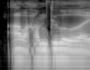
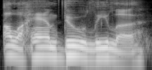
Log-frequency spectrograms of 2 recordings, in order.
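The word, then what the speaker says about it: الحمد لله: even 1% Arabic and I know that alhamdulillah is not pronounced alamu Leela like it was extremely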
